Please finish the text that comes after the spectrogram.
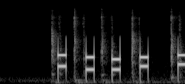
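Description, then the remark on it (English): Five phone keypad tones beep in a steady rhythm, each short dual-tone beep paired with a soft button click, loud with no voices around them, as a password is entered into a voicemail system. “Please enter your password, then press pound.”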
